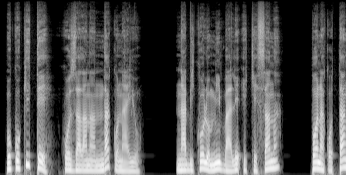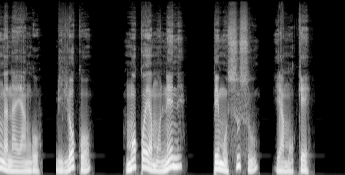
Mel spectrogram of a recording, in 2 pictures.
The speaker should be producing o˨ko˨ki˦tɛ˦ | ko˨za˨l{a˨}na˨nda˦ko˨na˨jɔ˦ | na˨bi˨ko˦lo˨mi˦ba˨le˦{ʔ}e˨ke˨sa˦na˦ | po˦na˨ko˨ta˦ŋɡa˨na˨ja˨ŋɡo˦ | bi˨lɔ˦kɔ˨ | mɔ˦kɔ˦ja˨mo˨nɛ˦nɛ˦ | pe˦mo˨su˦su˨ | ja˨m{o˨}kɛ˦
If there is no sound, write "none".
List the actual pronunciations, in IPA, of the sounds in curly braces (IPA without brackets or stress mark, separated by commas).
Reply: a˨, ʔ, o˨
